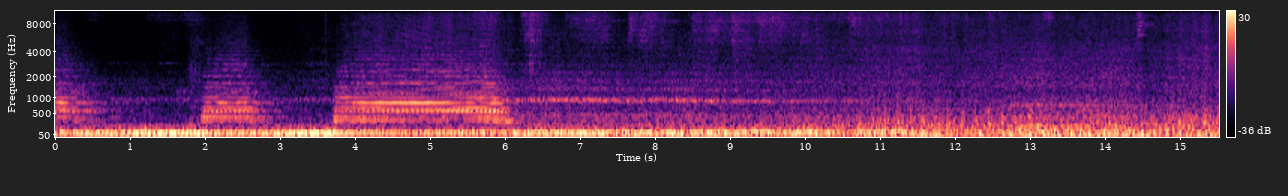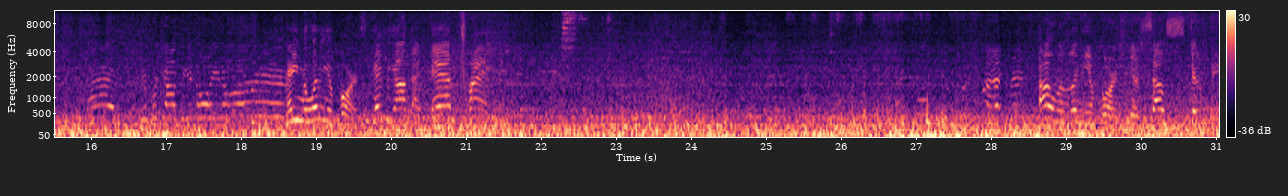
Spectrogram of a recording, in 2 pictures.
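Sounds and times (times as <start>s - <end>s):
train air horn blasts: 0.0s - 0.8s, 1.6s - 10.3s
locomotive rumble: 0.0s - 31.0s
train wheels rumbling and clacking: 0.0s - 31.0s.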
